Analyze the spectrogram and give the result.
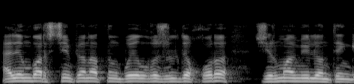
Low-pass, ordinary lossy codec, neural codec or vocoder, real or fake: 7.2 kHz; AAC, 64 kbps; none; real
